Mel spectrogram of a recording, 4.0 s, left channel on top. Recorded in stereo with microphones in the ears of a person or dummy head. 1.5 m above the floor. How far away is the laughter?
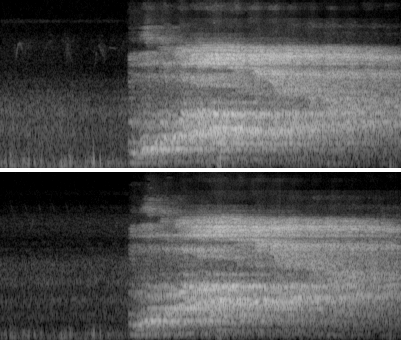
About 1.4 m.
